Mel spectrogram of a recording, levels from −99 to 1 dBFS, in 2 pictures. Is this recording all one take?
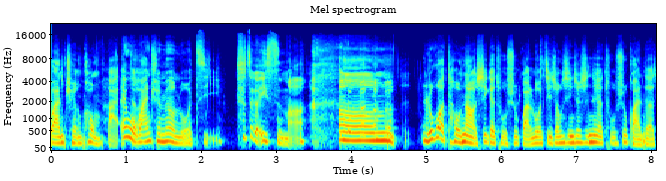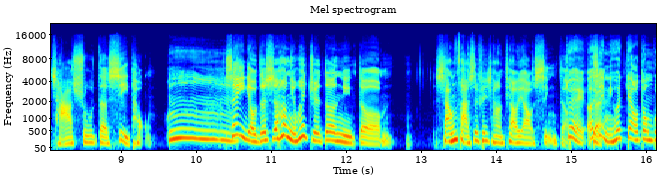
yes; 0 cuts

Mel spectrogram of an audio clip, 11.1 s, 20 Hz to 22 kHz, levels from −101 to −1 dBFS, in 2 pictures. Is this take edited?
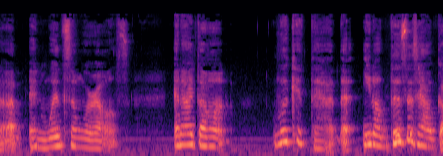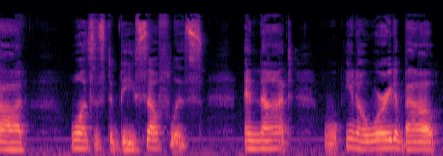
yes; 1 cut; at 2.4 s

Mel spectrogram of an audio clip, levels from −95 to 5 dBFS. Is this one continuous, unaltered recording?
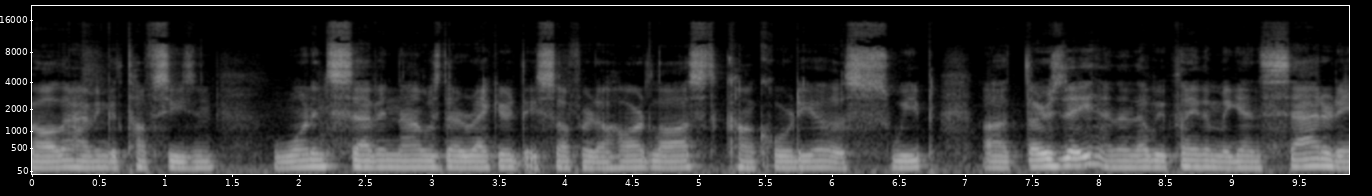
yes; 0 cuts

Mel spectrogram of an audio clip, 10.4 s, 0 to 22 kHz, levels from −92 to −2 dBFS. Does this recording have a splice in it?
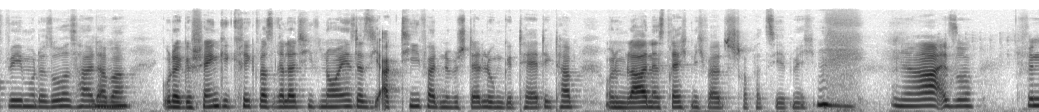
yes; 1 cut; at 3.5 s

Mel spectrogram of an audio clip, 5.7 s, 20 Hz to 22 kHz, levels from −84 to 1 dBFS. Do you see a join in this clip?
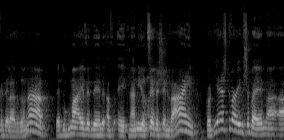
no; 0 cuts

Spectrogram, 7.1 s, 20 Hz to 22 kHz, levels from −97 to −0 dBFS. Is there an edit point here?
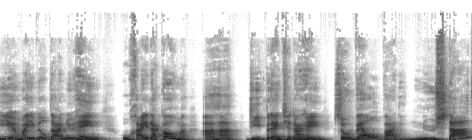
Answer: yes; 2 cuts; at 3.6 s, 5.0 s

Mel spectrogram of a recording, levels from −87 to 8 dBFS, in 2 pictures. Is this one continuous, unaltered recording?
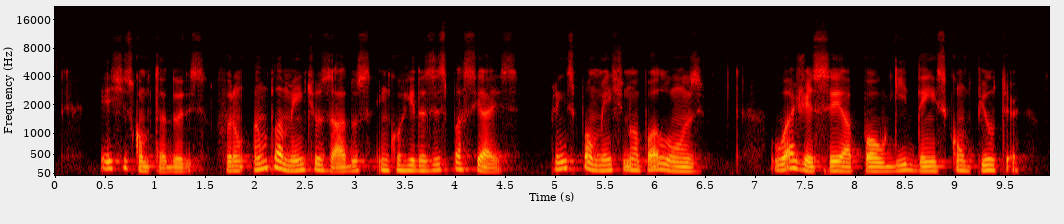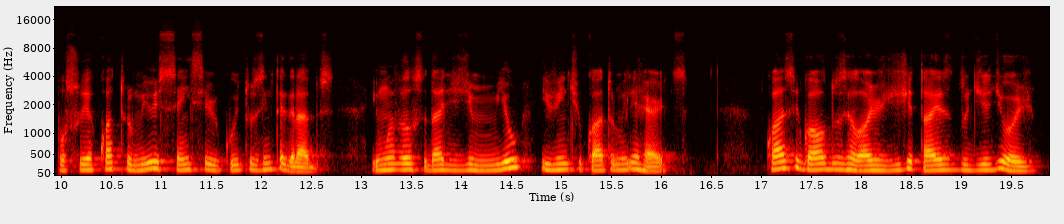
yes; 0 cuts

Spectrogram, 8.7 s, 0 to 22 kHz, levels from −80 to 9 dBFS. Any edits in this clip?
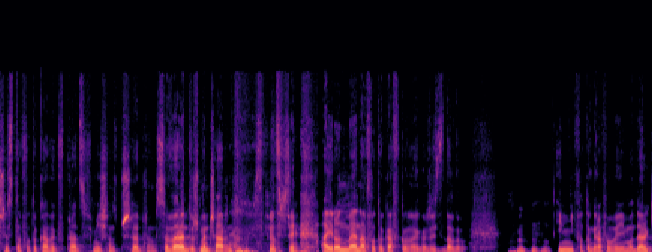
no; 0 cuts

